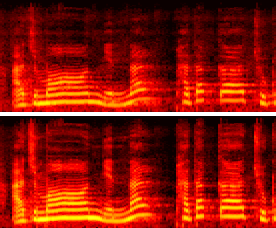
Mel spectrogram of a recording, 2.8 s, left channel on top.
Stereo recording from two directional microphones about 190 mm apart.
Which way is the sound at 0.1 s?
40° right (ahead or behind).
